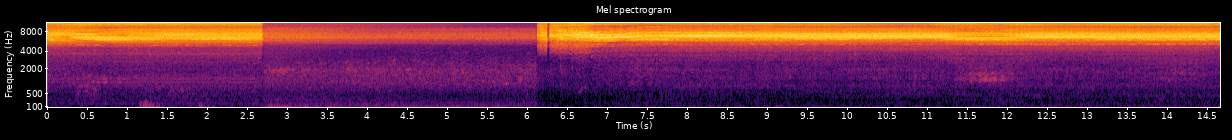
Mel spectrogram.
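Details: A cicada in Romania, recorded up close, gives a loud, steady, high-pitched buzz that briefly cuts off before resuming.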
